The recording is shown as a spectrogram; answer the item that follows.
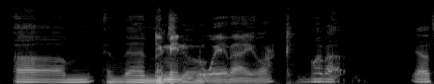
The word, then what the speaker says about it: Nueva York: You mean Nueva York? Yeah, that's how you say it, right? Yeah, it is. Why don't you learn your Los culture? Mermen. I almost said Nueva Yorka. It's not Yorka.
